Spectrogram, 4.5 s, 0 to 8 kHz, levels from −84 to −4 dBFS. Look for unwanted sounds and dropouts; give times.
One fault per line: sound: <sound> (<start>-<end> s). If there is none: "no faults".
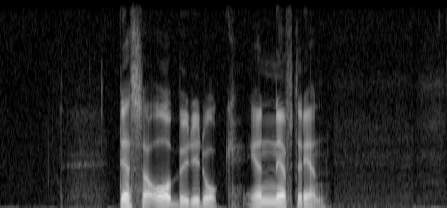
no faults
